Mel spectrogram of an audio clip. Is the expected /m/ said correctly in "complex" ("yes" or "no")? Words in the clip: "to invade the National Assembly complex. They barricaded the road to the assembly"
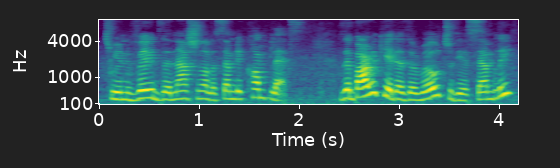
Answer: yes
